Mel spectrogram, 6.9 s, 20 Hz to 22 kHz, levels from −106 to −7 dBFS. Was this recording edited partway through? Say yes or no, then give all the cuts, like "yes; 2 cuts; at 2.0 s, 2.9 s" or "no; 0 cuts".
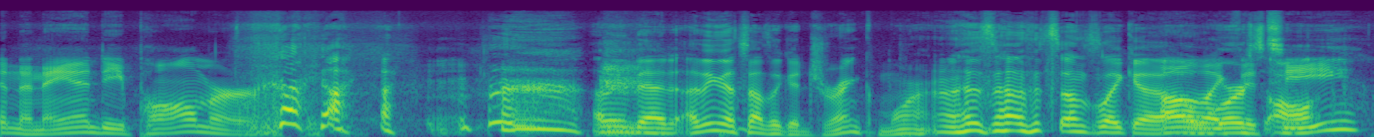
no; 0 cuts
